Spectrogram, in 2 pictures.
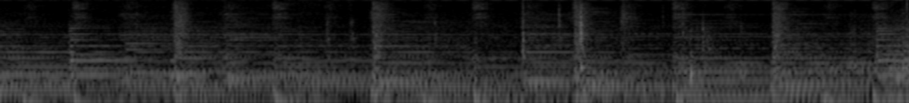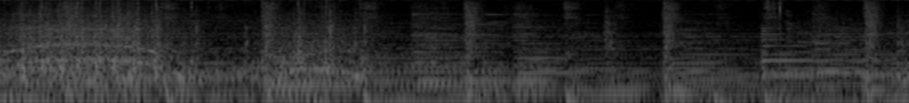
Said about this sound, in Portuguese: E agora eu vou costurar aqui a parte do fundo.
